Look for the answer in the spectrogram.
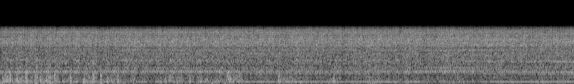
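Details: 1970 GAZ-24 engine, first start after assembly: steady, even idle with a smooth hiss-heavy note that holds its speed without stumbling. Normal idle.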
